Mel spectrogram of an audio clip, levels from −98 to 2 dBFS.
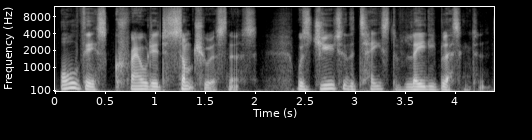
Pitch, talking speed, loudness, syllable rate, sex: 125 Hz, 165 wpm, -21 LUFS, 5.0 syllables/s, male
